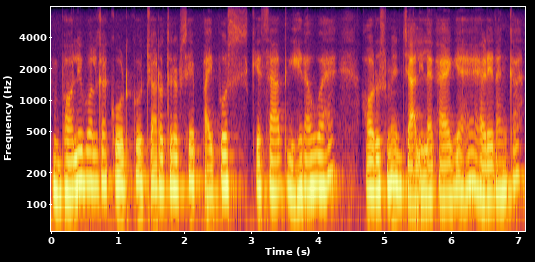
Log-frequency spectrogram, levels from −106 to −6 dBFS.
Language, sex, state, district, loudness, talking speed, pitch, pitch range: Hindi, male, Jharkhand, Ranchi, -16 LUFS, 195 wpm, 140 Hz, 125-150 Hz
